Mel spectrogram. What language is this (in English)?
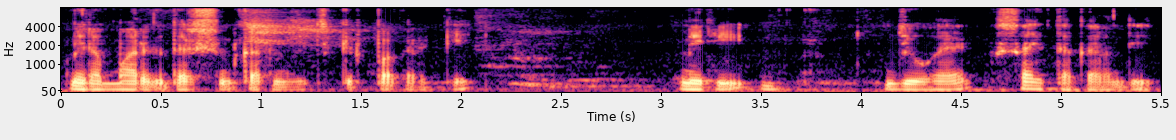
Punjabi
